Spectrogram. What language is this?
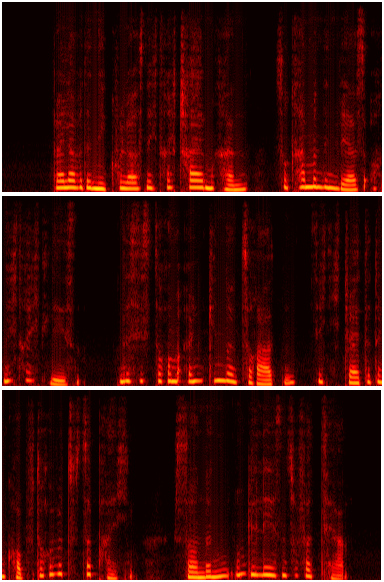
German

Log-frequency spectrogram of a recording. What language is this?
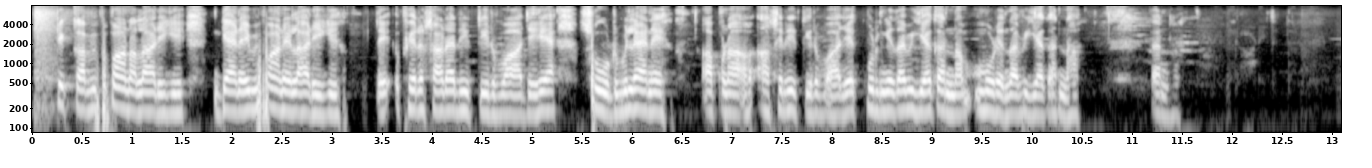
Dogri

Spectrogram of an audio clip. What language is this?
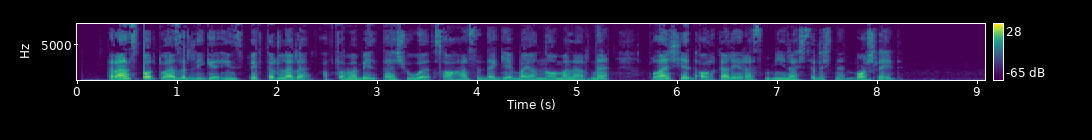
Uzbek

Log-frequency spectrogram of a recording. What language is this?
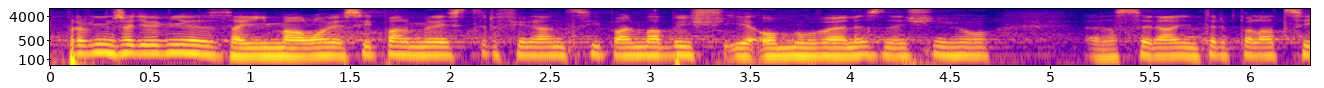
Czech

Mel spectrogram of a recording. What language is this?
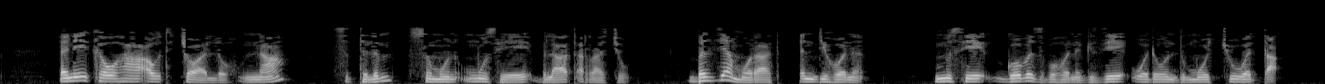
Amharic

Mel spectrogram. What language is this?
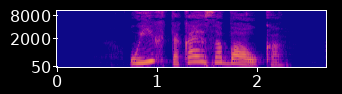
Belarusian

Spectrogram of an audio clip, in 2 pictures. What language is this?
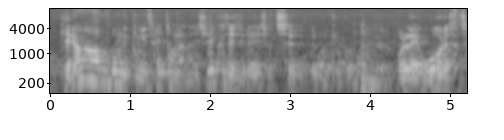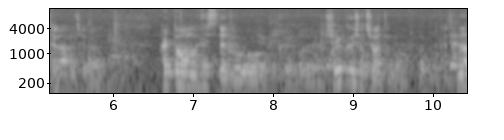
Korean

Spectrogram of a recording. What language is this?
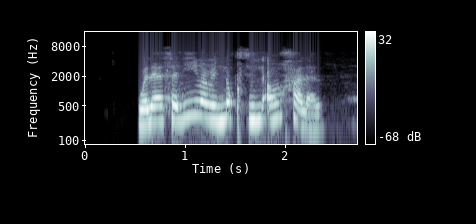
Arabic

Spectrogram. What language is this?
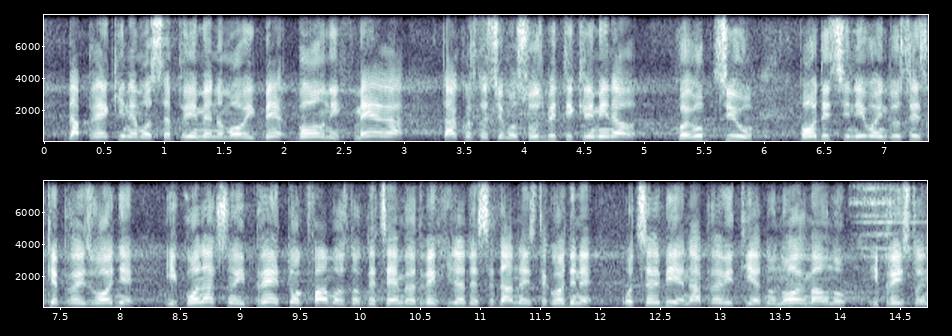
Serbian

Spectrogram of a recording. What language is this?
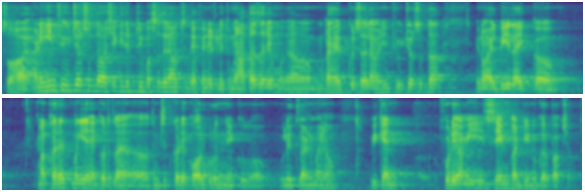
Konkani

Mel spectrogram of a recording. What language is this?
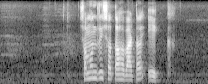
Nepali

